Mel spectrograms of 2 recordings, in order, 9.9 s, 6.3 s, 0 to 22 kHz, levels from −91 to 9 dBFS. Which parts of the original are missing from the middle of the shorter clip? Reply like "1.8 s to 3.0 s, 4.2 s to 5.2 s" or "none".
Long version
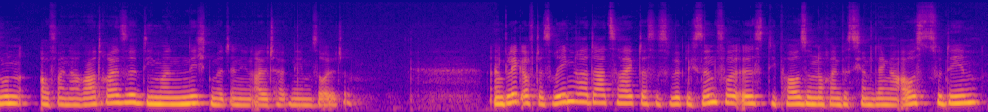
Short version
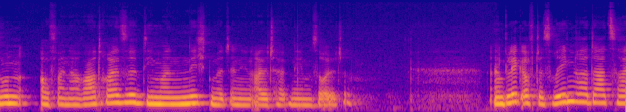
none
